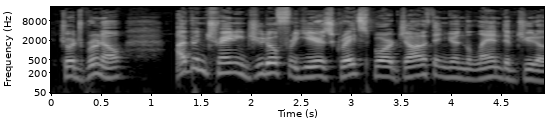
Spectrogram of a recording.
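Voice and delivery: ordinary talk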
